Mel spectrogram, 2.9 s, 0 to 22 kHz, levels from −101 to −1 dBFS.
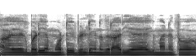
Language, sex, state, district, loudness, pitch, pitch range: Rajasthani, male, Rajasthan, Nagaur, -13 LUFS, 120 Hz, 120-125 Hz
